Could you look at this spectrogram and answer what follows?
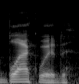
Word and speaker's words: Blacwyd: Voyage of Blacwyd.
